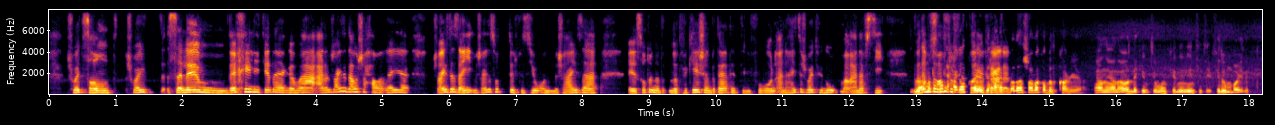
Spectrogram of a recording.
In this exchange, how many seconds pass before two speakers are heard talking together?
13.0 s

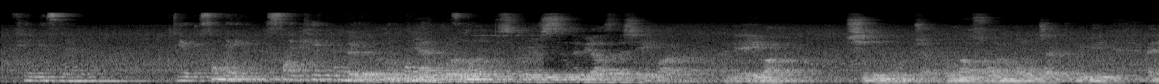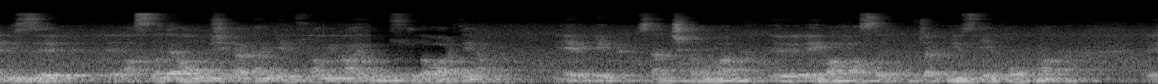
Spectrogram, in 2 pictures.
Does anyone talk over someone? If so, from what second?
3.4 s

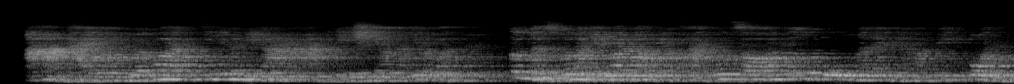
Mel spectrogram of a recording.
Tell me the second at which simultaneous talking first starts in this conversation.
none

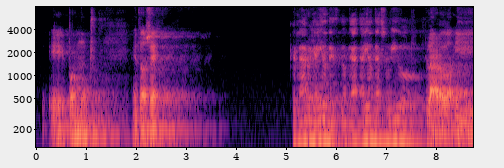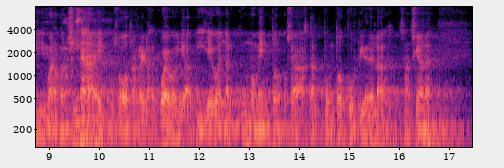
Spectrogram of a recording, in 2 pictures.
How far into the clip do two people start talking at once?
8.4 s

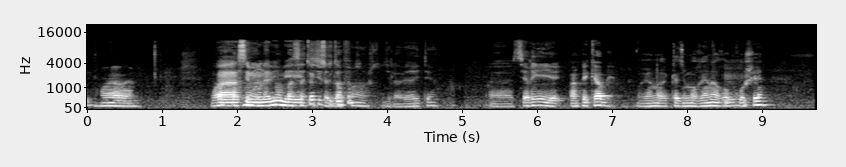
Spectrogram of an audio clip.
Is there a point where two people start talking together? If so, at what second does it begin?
1.8 s

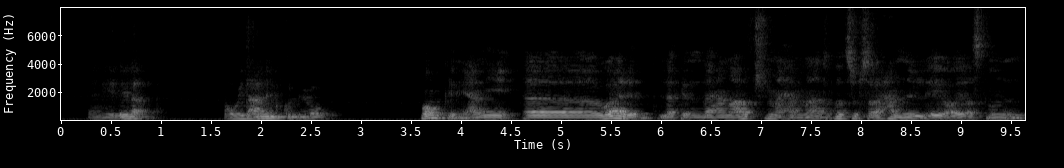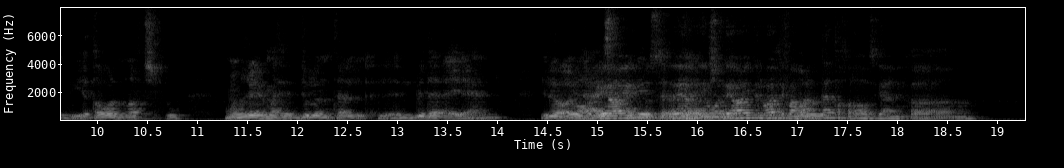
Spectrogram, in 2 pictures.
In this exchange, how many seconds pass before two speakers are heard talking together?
14.5 s

